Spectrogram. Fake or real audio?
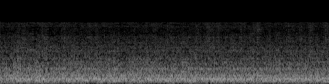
real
